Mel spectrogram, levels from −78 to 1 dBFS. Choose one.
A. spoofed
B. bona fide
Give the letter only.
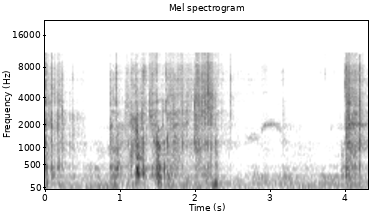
A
